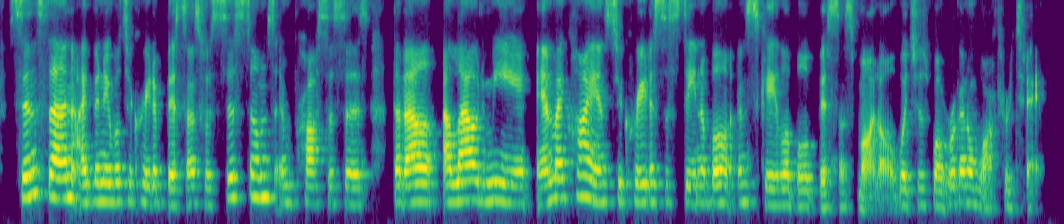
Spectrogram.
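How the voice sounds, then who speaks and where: A woman speaks with a slight Spanish accent. Her pace is fairly quick. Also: medium pitch for a woman, fairly even intonation, hardly any pauses. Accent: slight Spanish accent on some words. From Canada. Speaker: business coach. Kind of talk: webinar presentation.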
